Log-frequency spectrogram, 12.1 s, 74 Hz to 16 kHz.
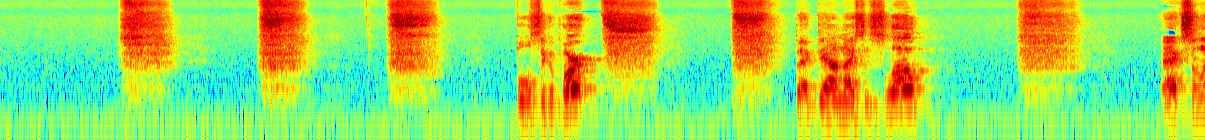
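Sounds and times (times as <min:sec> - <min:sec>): man breathing hard: 0:01.2 - 0:04.9, 0:06.0 - 0:08.0, 0:10.1 - 0:11.2.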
